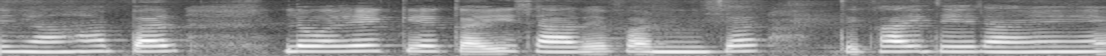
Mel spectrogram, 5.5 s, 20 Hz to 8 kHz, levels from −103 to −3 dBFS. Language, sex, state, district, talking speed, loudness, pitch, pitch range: Hindi, female, Bihar, Darbhanga, 120 wpm, -13 LUFS, 275 Hz, 260-285 Hz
